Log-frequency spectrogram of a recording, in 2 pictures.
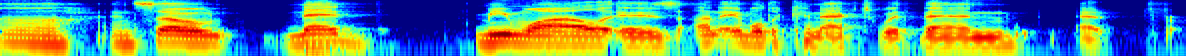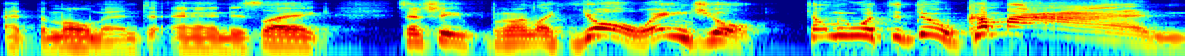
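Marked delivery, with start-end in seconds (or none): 8.8-11.9 put-on slow, laid-on New York accent, pitched up. Recapping a scene, the speaker voices Ned calling to Angel in a New York accent. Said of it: "I pictured him doing that in New York accent".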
